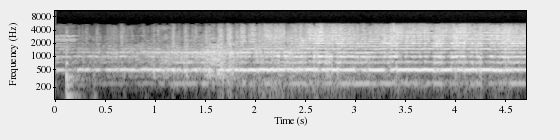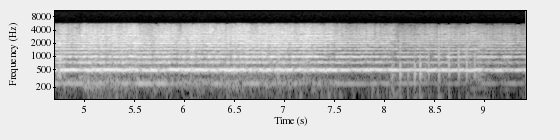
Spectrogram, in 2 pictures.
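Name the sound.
wind noise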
